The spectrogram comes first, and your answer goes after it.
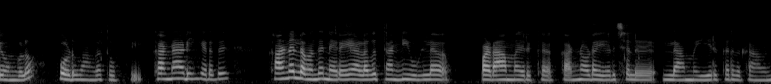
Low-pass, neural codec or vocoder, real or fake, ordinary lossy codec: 7.2 kHz; none; real; none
